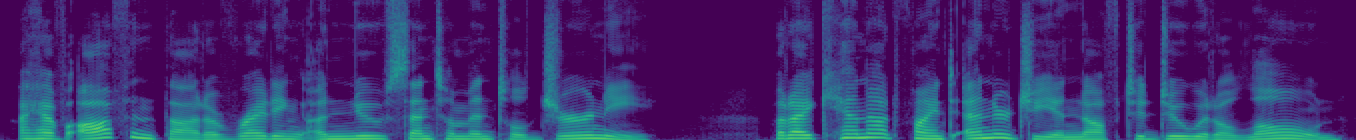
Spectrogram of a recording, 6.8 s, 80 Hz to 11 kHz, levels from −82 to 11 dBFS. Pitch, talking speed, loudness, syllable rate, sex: 210 Hz, 175 wpm, -18 LUFS, 5.4 syllables/s, female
